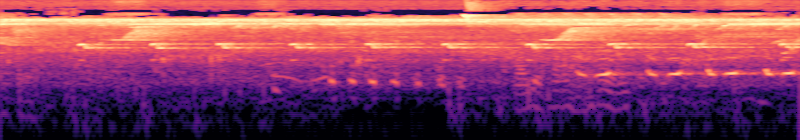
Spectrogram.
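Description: Insects chirping, cricket-like: a short high chirp repeats about twice a second over a steady high-pitched buzz, and a quicker, lower ticking joins in during the second half.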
